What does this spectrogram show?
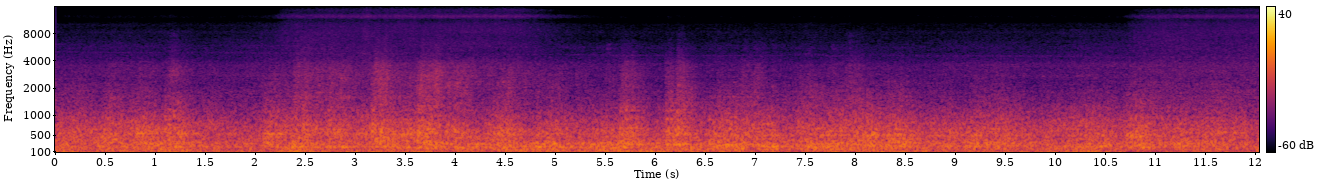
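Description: Rochers-de-Naye cogwheel train running slowly over the rails into a station: a steady rumble of wheels on track, with a few sharper clacks about three to six seconds in.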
